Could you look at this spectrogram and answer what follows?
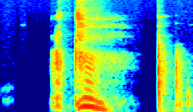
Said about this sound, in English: let me take a quick swig of water.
